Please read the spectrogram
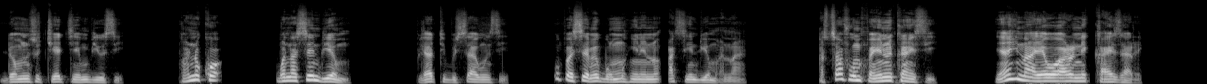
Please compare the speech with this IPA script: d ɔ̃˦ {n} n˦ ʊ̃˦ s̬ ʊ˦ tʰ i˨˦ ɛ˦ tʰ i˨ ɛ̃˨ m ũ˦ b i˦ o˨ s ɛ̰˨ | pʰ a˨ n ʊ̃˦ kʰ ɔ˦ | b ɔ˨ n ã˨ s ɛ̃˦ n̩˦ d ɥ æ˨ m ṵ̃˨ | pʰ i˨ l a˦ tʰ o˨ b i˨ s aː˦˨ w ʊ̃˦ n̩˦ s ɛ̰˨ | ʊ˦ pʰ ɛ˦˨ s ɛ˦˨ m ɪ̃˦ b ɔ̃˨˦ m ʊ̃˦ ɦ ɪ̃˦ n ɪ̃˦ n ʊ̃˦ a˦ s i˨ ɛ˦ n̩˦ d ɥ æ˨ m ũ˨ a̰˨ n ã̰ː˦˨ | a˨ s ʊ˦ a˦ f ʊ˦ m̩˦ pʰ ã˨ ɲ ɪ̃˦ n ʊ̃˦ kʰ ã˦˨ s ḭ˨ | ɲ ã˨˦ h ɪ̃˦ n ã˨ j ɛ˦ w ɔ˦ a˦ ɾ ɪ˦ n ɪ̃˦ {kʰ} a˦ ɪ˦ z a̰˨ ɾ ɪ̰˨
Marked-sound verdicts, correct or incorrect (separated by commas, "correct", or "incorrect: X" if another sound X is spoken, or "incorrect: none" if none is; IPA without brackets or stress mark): incorrect: m, correct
